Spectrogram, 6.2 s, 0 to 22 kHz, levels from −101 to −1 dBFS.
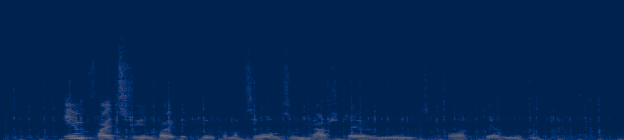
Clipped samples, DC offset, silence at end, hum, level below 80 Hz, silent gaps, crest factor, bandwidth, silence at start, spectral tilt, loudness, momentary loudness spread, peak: under 0.1%; under 0.1%; 0 s; none; -82 dBFS; none; 18 dB; 15 kHz; 0.05 s; -4.5 dB/octave; -65 LUFS; 7 LU; -50 dBFS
